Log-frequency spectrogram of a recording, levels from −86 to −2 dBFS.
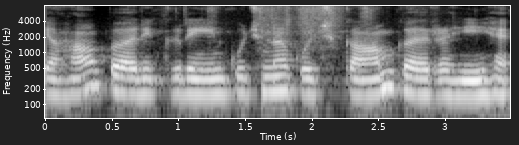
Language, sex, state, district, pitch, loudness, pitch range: Hindi, female, Haryana, Charkhi Dadri, 165 Hz, -14 LUFS, 155-170 Hz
